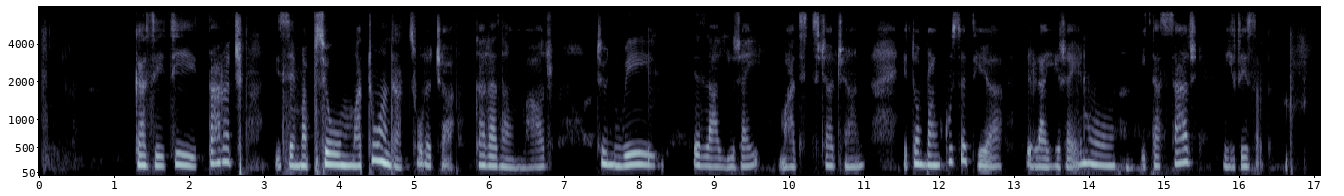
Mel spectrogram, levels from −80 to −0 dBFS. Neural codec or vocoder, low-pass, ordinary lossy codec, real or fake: codec, 16 kHz, 2 kbps, X-Codec, HuBERT features, trained on LibriSpeech; 7.2 kHz; MP3, 64 kbps; fake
